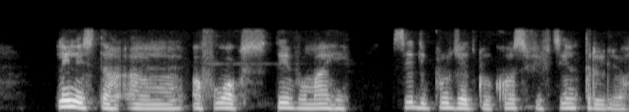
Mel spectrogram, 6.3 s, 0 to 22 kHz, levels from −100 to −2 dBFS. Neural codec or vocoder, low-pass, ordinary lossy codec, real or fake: none; 7.2 kHz; Opus, 32 kbps; real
